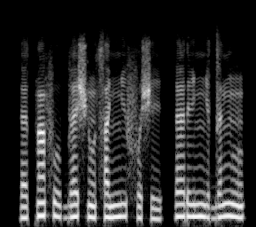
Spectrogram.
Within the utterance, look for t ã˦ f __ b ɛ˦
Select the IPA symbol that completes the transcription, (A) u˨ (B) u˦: A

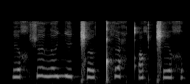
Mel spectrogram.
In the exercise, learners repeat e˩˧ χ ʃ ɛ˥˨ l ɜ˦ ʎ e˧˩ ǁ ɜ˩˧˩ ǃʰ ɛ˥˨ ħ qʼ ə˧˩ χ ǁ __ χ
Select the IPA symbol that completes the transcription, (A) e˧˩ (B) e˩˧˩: A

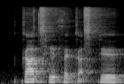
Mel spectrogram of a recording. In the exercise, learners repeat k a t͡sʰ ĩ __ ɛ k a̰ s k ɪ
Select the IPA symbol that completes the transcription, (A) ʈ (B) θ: B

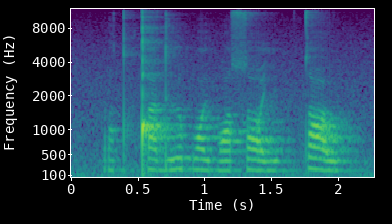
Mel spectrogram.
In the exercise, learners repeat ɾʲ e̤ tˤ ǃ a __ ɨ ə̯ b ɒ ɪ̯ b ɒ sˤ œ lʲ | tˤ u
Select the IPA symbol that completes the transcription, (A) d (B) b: A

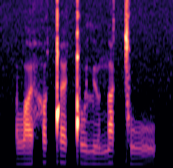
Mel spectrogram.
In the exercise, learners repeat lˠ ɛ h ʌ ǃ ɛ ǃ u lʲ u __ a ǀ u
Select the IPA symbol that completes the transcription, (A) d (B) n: B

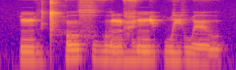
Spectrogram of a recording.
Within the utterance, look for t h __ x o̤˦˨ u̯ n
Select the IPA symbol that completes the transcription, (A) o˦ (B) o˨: A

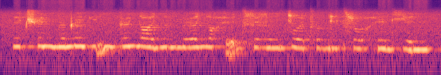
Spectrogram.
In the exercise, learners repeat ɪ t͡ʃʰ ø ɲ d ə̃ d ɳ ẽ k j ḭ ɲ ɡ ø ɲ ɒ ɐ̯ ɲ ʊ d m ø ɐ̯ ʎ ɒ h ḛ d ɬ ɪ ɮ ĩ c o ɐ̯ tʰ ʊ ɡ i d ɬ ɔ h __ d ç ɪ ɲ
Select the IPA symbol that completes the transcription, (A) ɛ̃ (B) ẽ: B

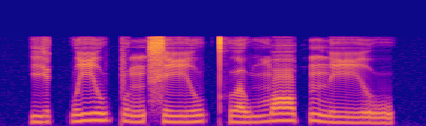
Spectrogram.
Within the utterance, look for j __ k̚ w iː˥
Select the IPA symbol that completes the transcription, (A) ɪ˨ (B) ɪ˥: A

